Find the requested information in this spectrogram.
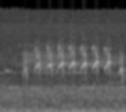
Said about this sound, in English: The cool evenings of spring provide a calm but rich soundscape. The jolly laughing call of the American robin.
